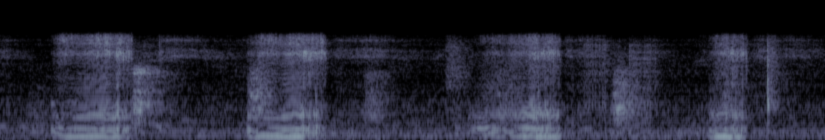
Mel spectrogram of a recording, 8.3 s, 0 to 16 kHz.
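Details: Blue nose pit bull, about 6 months old, sound asleep on a sofa just after a bath: loud, deep, rattling snores on each breath, about four in eight seconds; snoring.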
